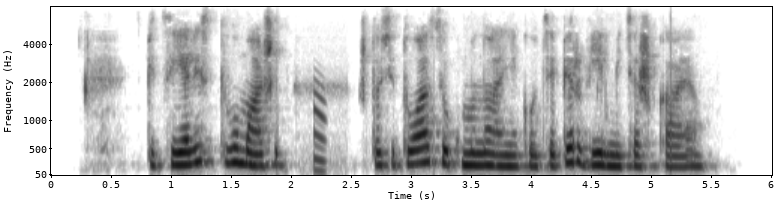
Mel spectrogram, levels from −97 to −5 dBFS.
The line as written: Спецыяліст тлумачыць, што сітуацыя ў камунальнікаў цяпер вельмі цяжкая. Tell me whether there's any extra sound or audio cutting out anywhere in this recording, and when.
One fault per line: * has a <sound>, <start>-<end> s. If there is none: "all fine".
* has a chirp, 2.2-2.3 s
